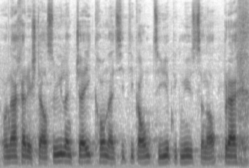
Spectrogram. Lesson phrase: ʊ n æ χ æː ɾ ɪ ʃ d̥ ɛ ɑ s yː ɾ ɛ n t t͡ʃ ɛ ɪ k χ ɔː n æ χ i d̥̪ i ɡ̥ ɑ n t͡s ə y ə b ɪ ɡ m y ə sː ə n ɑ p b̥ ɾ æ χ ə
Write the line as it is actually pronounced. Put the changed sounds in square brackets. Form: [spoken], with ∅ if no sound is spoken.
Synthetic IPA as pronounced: ʊ n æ χ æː ɾ ɪ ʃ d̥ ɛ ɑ s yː [l] ɛ n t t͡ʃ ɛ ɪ k χ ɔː n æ [s] i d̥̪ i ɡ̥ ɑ n t͡s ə y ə b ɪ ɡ m y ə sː ə n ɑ p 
